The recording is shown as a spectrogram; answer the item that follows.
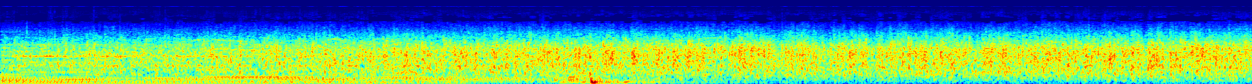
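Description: Studio audience applauding, with the band's final held chord ringing under the clapping and fading out over the first two seconds or so.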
